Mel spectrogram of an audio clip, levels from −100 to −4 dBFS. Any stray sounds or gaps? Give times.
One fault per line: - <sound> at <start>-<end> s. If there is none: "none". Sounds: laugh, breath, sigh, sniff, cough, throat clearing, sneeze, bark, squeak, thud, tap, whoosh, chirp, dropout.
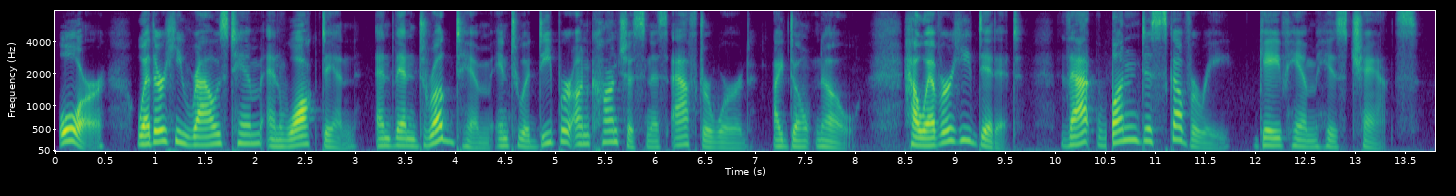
- dropout at 10.5-10.6 s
